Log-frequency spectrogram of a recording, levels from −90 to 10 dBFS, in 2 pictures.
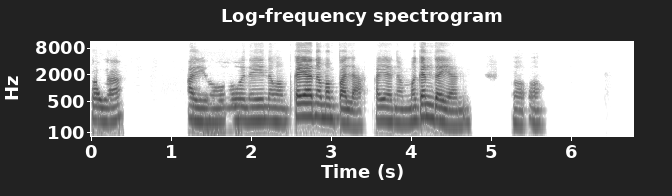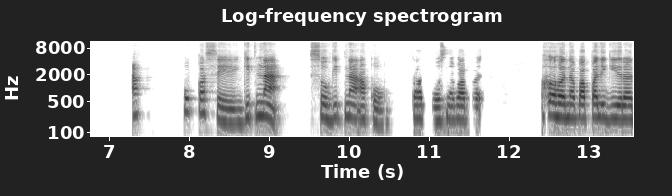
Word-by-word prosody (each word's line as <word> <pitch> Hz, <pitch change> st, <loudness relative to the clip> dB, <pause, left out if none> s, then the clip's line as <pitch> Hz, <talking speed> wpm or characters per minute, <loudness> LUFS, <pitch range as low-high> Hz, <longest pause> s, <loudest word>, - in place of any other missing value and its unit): ka 195 Hz, -, -1 dB
ba? 185 Hz, -, -4 dB, 0.9 s
Ayun, 185 Hz, 0 st, -5 dB
ayun 190 Hz, 0 st, -3 dB
naman 180 Hz, -1 st, -5 dB
kaya 230 Hz, +4 st, +5 dB
naman 210 Hz, -2 st, -1 dB
pala, 160 Hz, -3 st, -2 dB
kaya 190 Hz, -1 st, -3 dB
naman 170 Hz, -1 st, -7 dB
maganda 200 Hz, 0 st, +1 dB
'yan, 160 Hz, 0 st, -5 dB, 0.6 s
oo. 160 Hz, 0 st, -12 dB, 2.1 s
Ako 295 Hz, -1 st, -7 dB
kasi, 195 Hz, -12 st, -1 dB
gitna. 230 Hz, +4 st, +4 dB, 0.4 s
So, 220 Hz, -2 st, -2 dB
gitna 215 Hz, -1 st, 0 dB
ako, 170 Hz, -5 st, -7 dB, 0.2 s
tapos 200 Hz, -2 st, -1 dB
napapa 195 Hz, 0 st, +1 dB, 0.9 s
oo, 230 Hz, -2 st, +9 dB
napapaligiran 215 Hz, -1 st, +4 dB
195 Hz, 100 wpm, -21 LUFS, 180-220 Hz, 2.1 s, oo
